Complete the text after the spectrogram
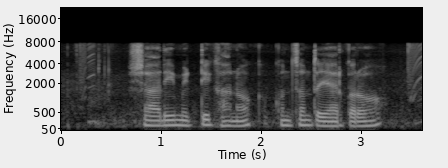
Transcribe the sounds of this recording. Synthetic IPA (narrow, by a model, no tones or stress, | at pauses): ɕaɾiːmiʈːiːkʰanokːunt͡səmt̪əjːaɾkəɾo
